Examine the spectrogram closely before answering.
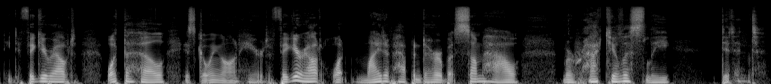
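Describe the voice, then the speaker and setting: A man playing an anguished, sleepless, guilt-ridden father in a horror audio drama, halting and breathy, swinging between hushed and intense delivery. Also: fairly low pitch, dry recording, clean studio sound, natural voice. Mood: weary, bitter. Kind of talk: dramatic horror audio narration in first person.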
